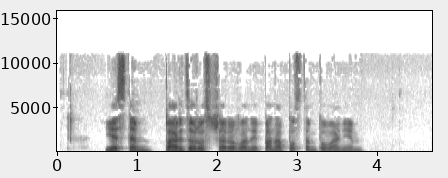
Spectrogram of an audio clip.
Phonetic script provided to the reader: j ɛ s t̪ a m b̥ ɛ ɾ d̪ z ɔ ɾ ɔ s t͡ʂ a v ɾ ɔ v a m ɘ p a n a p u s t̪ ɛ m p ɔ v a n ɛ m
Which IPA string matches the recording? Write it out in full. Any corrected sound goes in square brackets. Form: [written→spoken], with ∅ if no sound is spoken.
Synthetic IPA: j ɛ s t̪ [a→ɛ] m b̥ [ɛ→a] ɾ d̪ z ɔ ɾ ɔ s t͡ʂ a [v→∅] ɾ ɔ v a [m→n] ɘ p a n a p [u→ɔ] s t̪ ɛ m p ɔ v a [n→ɲ] ɛ m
